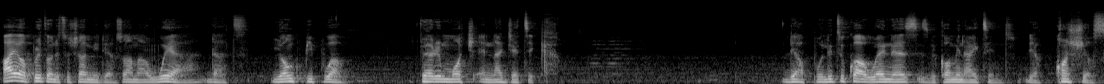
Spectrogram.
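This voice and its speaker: A Nigerian man talks through politics in a deliberate commentary style, stacking his points in repeated phrases. His voice sits low and mellow, with a husky edge.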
